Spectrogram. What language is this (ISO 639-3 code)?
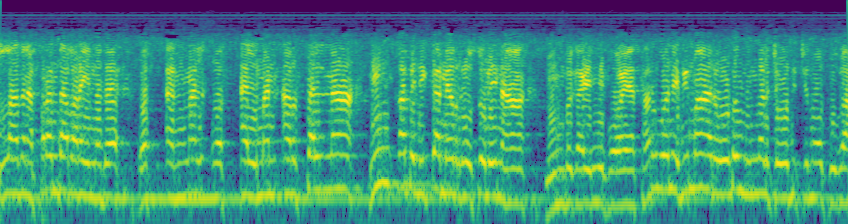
mal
